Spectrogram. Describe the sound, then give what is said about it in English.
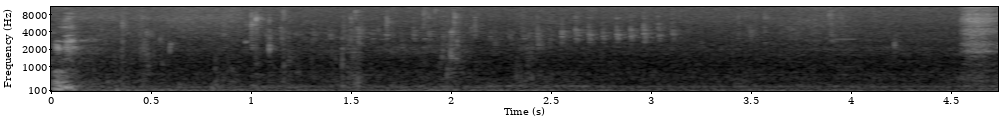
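Wet chewing of food with irregular crunchy and squishy mouth sounds over a low steady background hum, continuing for several seconds. “Jeez, that was loud. Tasty is what that was.”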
